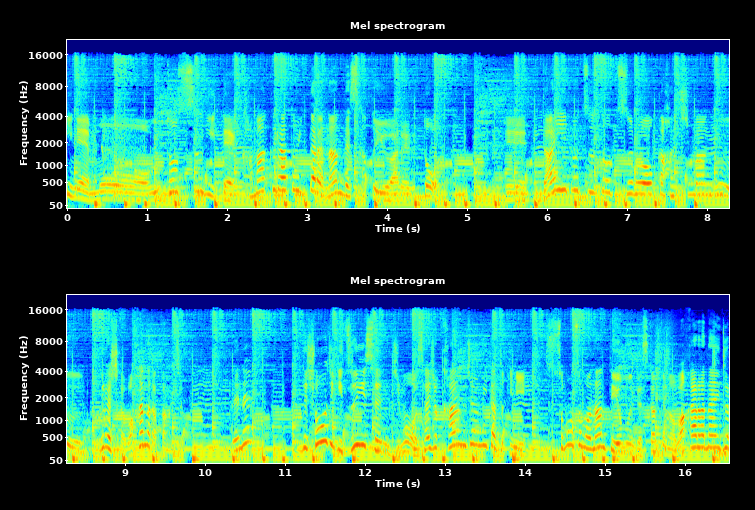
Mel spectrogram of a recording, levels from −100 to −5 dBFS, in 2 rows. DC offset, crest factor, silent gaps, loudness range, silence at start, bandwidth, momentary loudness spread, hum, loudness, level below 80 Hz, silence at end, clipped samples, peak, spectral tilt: under 0.1%; 18 dB; none; 2 LU; 0 s; 17 kHz; 6 LU; none; -31 LUFS; -38 dBFS; 0 s; under 0.1%; -12 dBFS; -5 dB/octave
